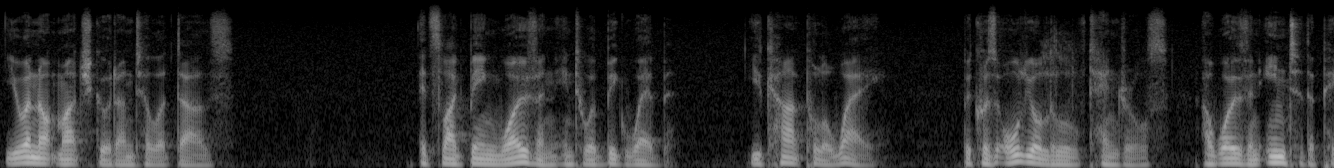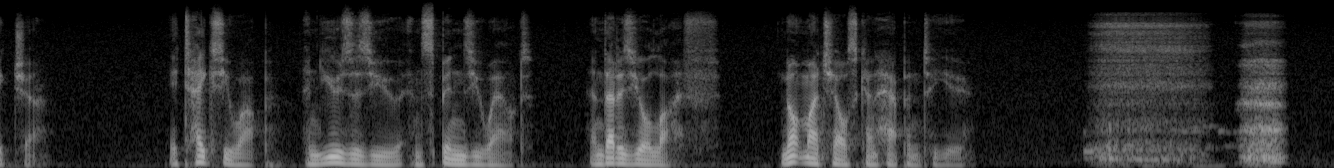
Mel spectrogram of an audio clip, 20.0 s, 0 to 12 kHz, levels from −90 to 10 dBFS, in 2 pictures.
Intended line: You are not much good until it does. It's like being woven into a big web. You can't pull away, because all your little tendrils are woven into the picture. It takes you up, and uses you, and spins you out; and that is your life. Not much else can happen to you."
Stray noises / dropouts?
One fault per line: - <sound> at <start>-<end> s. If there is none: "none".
- sigh at 18.1-19.7 s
